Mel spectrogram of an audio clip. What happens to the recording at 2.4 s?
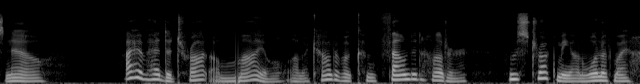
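At about 2.36 s the speech cuts to dead silence for roughly 42 ms, until 2.40 s. This is a corrupt frame muted: damaged compressed data was rejected by the decoder and replaced with silence, which fits two lost frames. The onset is abrupt, with no fade, and timing is preserved, so nothing is skipped or shifted. That sets it apart from concealment, which would fill the gap with smeared sound.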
